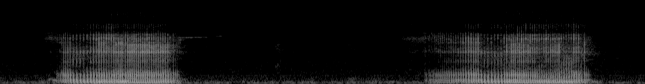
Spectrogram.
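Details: Bulldog asleep on a person, snoring: two long, loud, rattling snores about three seconds apart, roughly 20 a minute, typical of a flat-faced dog.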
